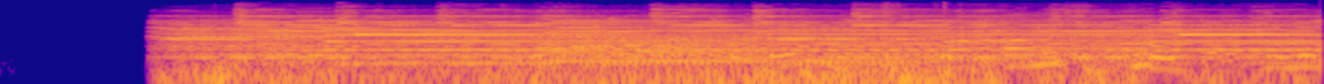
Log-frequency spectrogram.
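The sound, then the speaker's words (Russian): Festive church bells ring at the Holy Trinity Cathedral in Jerusalem. After a brief silence they burst in together as a loud, dense, continuous clangor of overlapping bell tones. “Праздничный колокольный звон собирает прихожан и паломников в Свято-Троицкий собор Иерусалима.”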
